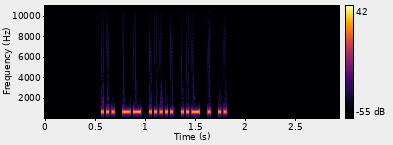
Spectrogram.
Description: Morse code, heard as a keyed tone, about 46 wpm, 700 Hz. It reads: SM5UEI
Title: DXCC-100 Call Signs - 6 Characters - Repeated 2x - 45wpm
